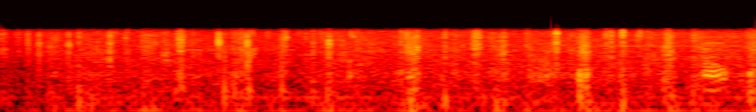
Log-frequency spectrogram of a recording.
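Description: A horse's hooves clop in a quick, rhythmic canter beat during a riding lesson, heard at middle distance while an instructor talks over them for much of the time.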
